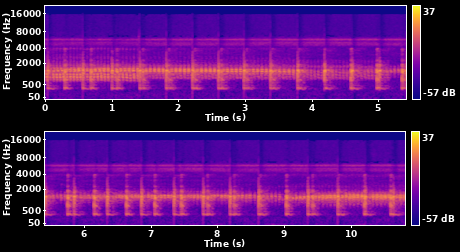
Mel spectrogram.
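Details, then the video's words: Frogs, toads and tree frogs calling at nightfall from a pond in front of a house veranda: a dense chorus of steady mid-pitched trills overlaid with sharp clicks repeating roughly every half second. "SONS DA NATUREZA - A SINFONIA DOS SAPOS, RÃS E PERERECAS"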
